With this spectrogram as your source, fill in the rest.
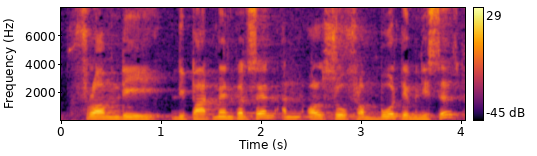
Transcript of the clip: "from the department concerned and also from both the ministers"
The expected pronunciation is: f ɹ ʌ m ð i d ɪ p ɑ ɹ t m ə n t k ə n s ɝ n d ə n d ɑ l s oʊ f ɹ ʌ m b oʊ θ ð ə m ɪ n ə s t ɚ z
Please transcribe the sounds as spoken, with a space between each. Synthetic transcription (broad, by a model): f ɹ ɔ m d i d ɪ p ɑ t m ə n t k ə n s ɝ n ə n ɑ l s oʊ f ɹ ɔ m b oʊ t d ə m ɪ n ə s t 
